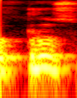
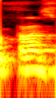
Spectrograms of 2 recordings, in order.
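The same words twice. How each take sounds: First: "ट्रूस" with a long "oo" vowel; long-vowel pronunciation. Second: "ट्रस" with a short "uh" vowel; short-vowel pronunciation. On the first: Teacher showing students one common pronunciation, "ट्रूस" with long oo. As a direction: say "ट्रूस" to rhyme with "goose". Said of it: "बहुत सारे लोग इसको ट्रूस बोलते हैं". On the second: Teacher showing students the other pronunciation, "ट्रस" with short uh. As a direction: say "ट्रस" to rhyme with "bus". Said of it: "बहुत सारे लोग इसको ट्रस बोलते हैं". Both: Shown as a demonstration.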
